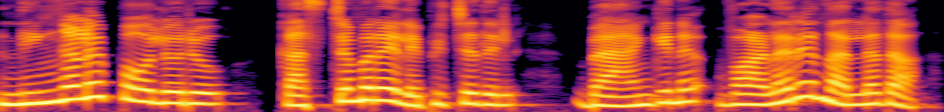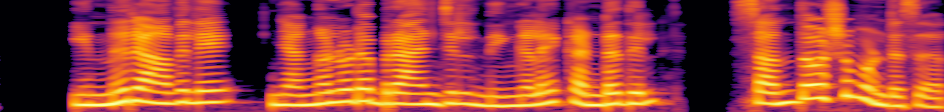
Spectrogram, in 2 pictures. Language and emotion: Malayalam, happy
